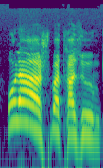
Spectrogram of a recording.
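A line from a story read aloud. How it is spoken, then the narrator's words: Guard shouting. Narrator (French): crie le garde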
